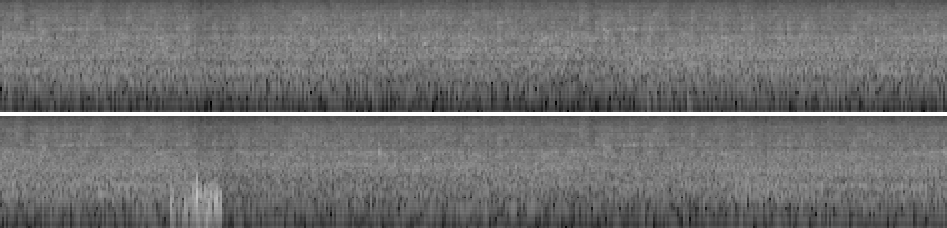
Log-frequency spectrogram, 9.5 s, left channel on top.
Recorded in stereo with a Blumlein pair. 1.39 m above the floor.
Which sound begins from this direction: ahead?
Running water, at 0.0 s.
